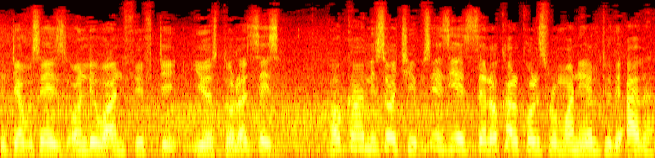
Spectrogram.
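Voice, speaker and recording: A man's high voice with lively intonation at a fairly quick pace over noticeable background noise. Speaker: Zimbabwean migrant. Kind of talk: joke telling.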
